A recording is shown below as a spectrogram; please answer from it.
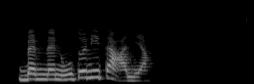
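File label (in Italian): "Benvenuto", Italian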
